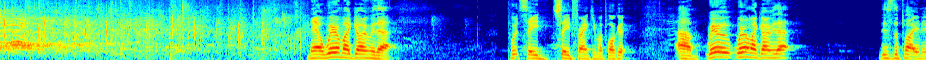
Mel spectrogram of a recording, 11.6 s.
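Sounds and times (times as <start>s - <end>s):
audience clapping: 0.0s - 4.4s
speech: 3.8s - 5.0s, 6.4s - 10.0s, 11.0s - 11.5s.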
